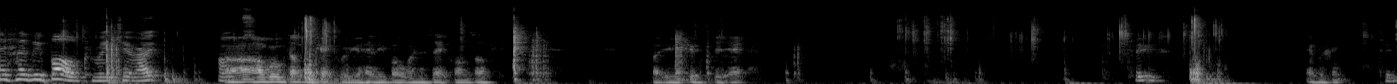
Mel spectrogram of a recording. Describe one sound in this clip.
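Dice clatter onto a padded tray.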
